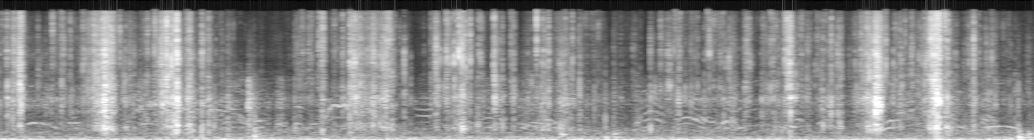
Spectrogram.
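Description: Foil wrappers of Panini Prizm retail basketball card packs being torn open and crinkled by hand, in irregular bursts. The loudest bursts come about a second in, near two seconds, and near the end.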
